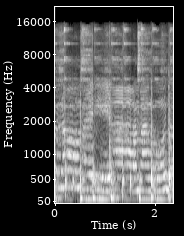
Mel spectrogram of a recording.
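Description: Women singing a Hindi devotional song to the Goddess (Devi bhajan / devi geet) together, accompanied by a dholak drum and a jingling hand tambourine in a quick steady rhythm.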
